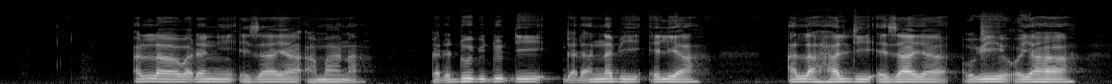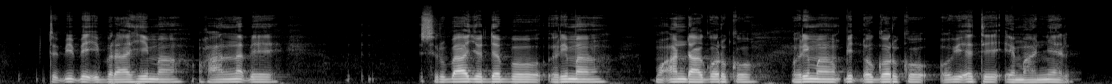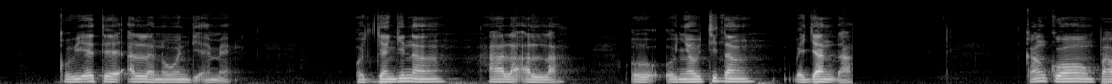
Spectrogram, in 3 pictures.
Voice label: western niger fulfulde, drama; fulfulde adamawa; bible stories; god with us dieu est avec nous; abc nt drama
